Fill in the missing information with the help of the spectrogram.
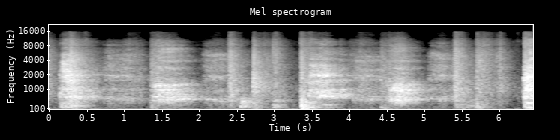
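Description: A woman gasping and breathing hard from exertion, with loud breaths coming about once a second. Between the breaths are a few short knocks as her hands and feet hit the floor during burpees.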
